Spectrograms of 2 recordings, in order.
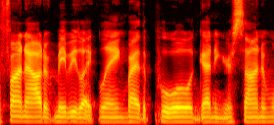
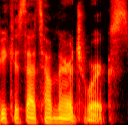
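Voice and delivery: whisper, much quieter, lower; 3 semitones lower, 5 dB quieter than usual. Speaker whispering because her husband is in the other room. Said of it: "as I whisper that".

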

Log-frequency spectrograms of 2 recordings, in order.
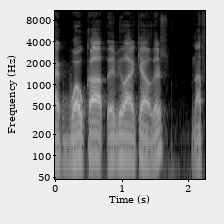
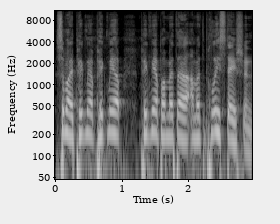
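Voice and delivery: put-on hyperventilating, much higher pitch; 11 semitones higher, 6 dB louder than usual. Retelling the brother's phone call from the police station, imitating Steve hyperventilating. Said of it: "he's like fucking hyperventilating".

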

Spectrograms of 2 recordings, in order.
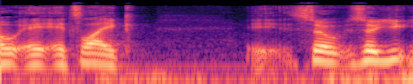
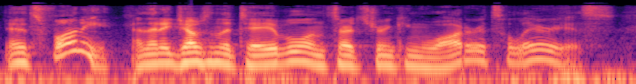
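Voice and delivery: ordinary delivery

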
